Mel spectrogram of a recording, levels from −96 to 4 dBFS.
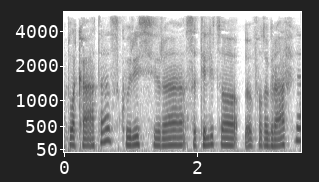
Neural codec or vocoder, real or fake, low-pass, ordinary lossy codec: none; real; 5.4 kHz; MP3, 32 kbps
